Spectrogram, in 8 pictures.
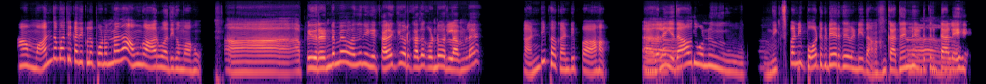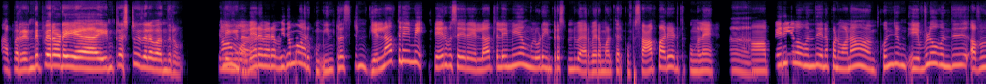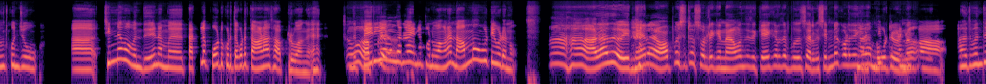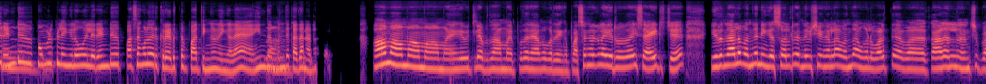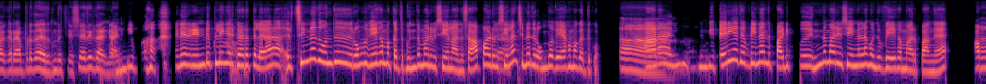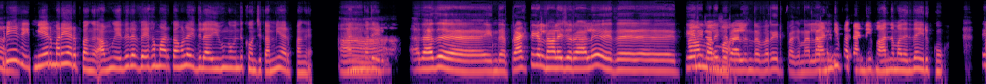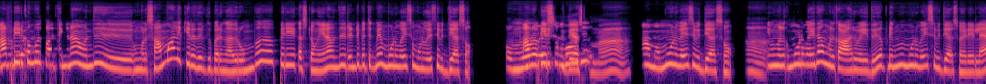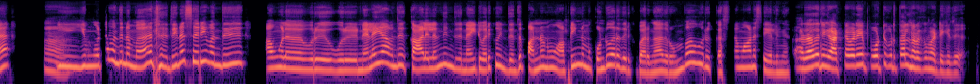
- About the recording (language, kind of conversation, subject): Tamil, podcast, குழந்தைகளுக்கு பற்கள் துலக்குவது, நேரத்தில் படுக்கச் செல்வது போன்ற தினசரி பழக்கங்களை இயல்பாக எப்படிப் பழக்கமாக்கலாம்?
- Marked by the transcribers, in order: drawn out: "ஆ"; laughing while speaking: "கண்டிப்பா"; laughing while speaking: "கதன்னு எடுத்துக்கிட்டாலே!"; in English: "இன்ட்ரெஸ்ட்"; in English: "இன்ட்ரெஸ்ட்"; laughing while speaking: "சாப்பிட்டுருவாங்க"; sigh; in English: "ஆப்போசிட்"; chuckle; unintelligible speech; unintelligible speech; chuckle; throat clearing; unintelligible speech; in English: "பிராக்டிகல் நாலேட்ஜ்"; drawn out: "இது"; in English: "தியரி நாலேட்ஜ்"; unintelligible speech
